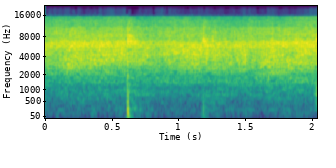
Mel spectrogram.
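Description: Loud, steady sizzling of mushrooms frying in plenty of hot oil in a wok fills the sound, broken by two or three brief utensil taps against the pan.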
